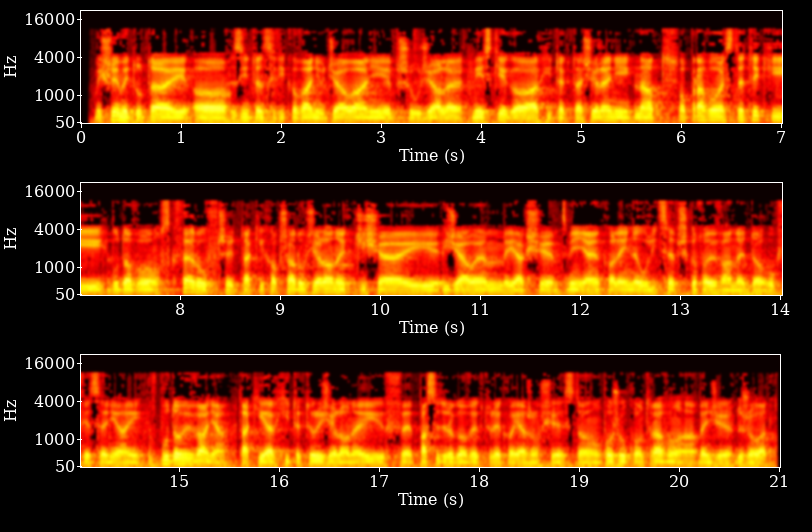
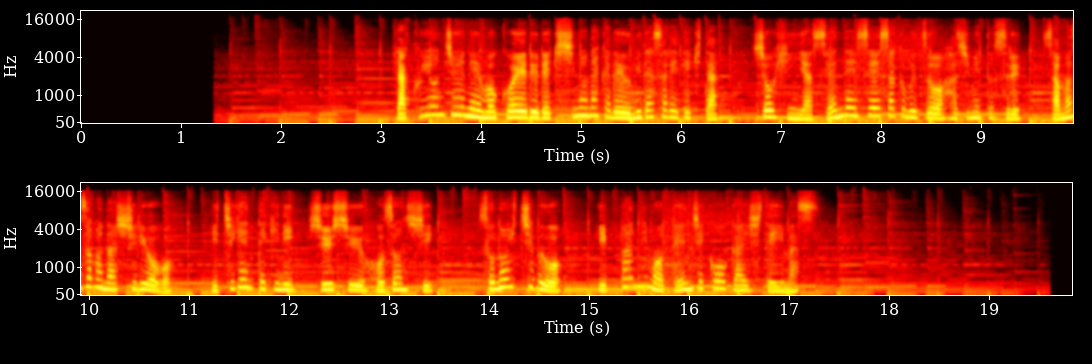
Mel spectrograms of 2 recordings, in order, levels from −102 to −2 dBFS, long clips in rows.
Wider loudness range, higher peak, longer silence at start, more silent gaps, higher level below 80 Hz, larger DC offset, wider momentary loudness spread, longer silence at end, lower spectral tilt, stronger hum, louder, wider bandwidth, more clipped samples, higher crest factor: second, 2 LU vs 6 LU; second, -8 dBFS vs -4 dBFS; second, 0.1 s vs 1.5 s; neither; about the same, -46 dBFS vs -44 dBFS; neither; second, 5 LU vs 18 LU; second, 0.05 s vs 0.8 s; about the same, -5 dB/octave vs -5 dB/octave; neither; about the same, -24 LUFS vs -25 LUFS; second, 11.5 kHz vs 17 kHz; neither; second, 16 dB vs 22 dB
